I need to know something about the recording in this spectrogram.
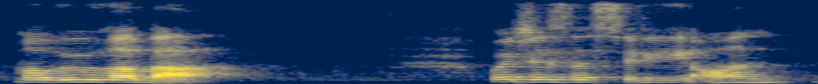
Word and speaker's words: Mooloolaba: face prominent when I went to malulu no no Mooloolaba which is the city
